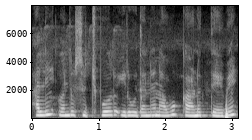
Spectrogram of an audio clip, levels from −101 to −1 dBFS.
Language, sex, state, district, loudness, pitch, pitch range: Kannada, female, Karnataka, Koppal, -18 LUFS, 245 Hz, 230-260 Hz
